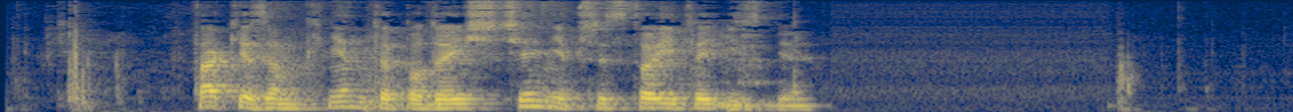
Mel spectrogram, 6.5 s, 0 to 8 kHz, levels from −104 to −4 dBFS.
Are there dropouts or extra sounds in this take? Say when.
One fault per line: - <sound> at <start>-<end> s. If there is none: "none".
none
